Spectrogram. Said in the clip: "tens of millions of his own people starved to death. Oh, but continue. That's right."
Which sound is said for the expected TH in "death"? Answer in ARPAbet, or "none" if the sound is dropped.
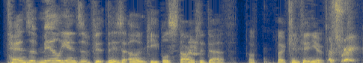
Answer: TH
